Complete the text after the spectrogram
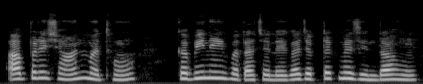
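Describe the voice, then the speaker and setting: A woman's voice: on the high side, steady tone, a little mellow, soft background music, natural voice. A woman reading as a tender husband who reassures his wife.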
